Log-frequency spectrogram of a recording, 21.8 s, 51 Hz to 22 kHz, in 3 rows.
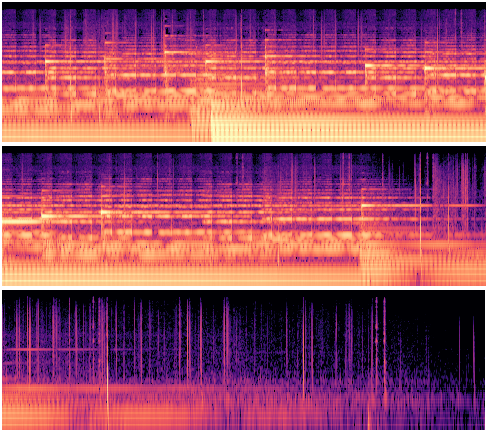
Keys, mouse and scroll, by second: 0.9 KP_0, 4.7 r, 4.9 r, 6.3 drag, 6.8 drag, 7.3 r, 7.5 r, 11.2 r, 11.3 r, 12.3 click, 13.1 KP_0, 13.5-14.1 alt+middle drag, 14.2 z, 15.1 KP_0, 19.3 KP_0, 20.1-21.7 alt+middle drag.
